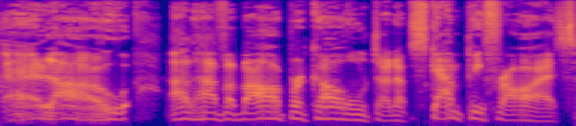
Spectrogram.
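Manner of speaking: put-on heavy smoker's voice. Ordering cigarettes and scampi fries, imitating a heavy smoker's voice. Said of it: "Why do they sound like they smoke ninety a day?".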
